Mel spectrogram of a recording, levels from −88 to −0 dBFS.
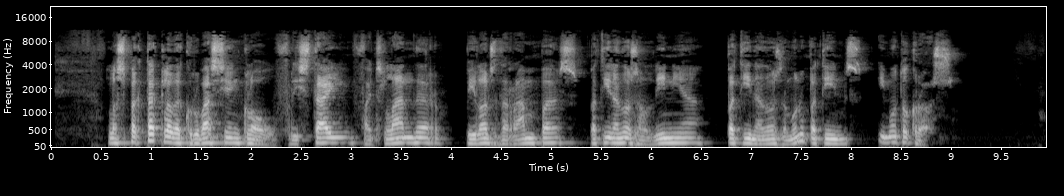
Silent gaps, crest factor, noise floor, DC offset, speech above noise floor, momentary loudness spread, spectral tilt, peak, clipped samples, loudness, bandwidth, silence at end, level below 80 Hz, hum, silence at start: none; 20 dB; -80 dBFS; under 0.1%; 57 dB; 10 LU; -3.5 dB/octave; -2 dBFS; under 0.1%; -22 LUFS; 11 kHz; 0.95 s; -58 dBFS; none; 0.6 s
